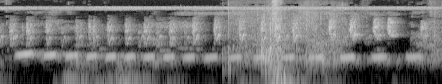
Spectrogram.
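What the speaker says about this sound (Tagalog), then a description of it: "yung mga ibon parang iwan ko kung ano yung pahiwatig" Birds call outdoors, a steady repeated chirping pattern with a coo-like tone, faint and distant, with a brief rustling noise in the middle.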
